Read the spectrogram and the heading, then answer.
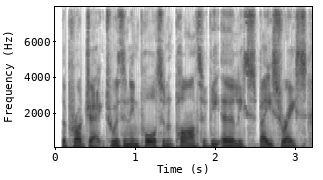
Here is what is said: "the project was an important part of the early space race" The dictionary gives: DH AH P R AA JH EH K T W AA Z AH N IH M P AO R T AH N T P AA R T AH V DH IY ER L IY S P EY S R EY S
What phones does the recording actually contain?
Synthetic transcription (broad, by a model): DH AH P R AA JH EH K T W AA Z AH N IH M P AO T N P AA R T AH V DH IY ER L IY S P EY S R EY S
